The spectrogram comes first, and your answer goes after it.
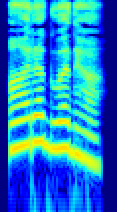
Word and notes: ಆರಗ್ವಧ: āragvadha

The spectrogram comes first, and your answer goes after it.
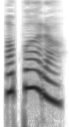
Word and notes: ಆಪೂರ: āpūra

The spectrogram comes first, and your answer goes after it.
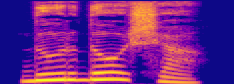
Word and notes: ದುರ್ದೆಶೆ: kannada

